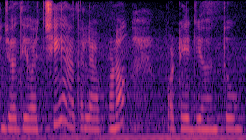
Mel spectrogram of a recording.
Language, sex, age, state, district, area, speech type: Odia, female, 18-30, Odisha, Rayagada, rural, spontaneous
